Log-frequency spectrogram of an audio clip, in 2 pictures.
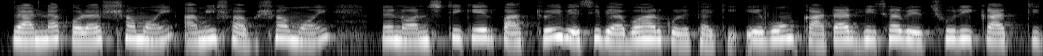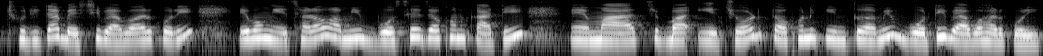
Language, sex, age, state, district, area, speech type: Bengali, female, 45-60, West Bengal, Jalpaiguri, rural, spontaneous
